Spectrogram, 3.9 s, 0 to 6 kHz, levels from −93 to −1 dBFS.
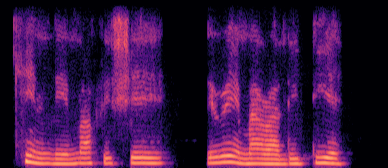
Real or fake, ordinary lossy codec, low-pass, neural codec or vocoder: real; Opus, 16 kbps; 5.4 kHz; none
